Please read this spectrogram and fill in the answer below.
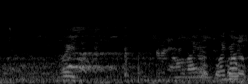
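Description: Faint men's voices talking at a distance, in short bursts with pauses between them.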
